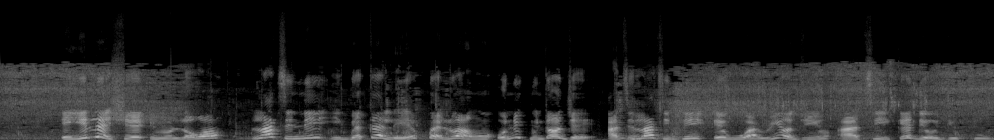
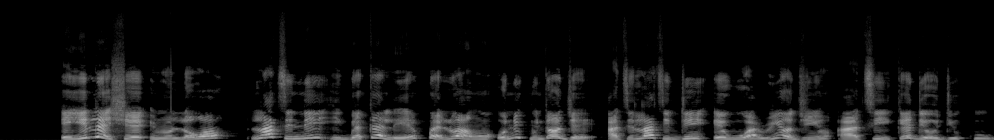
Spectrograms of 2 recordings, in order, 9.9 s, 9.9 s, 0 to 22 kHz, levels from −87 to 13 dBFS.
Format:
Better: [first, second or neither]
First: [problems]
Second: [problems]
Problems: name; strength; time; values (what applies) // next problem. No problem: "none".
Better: second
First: background sound (Toilet flush); 16 dB below the speech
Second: none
